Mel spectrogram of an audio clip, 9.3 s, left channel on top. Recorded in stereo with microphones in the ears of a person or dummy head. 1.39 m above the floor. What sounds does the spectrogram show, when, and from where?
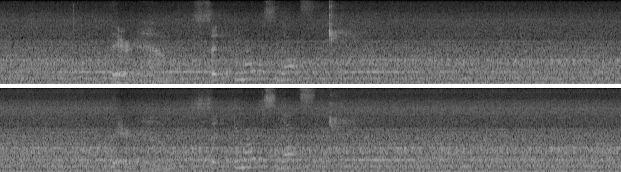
1.6 s a man speaking: 35° left (ahead or behind), 2.5 m
3.5 s a woman speaking: 25° right (ahead or behind), 1.2 m
4.9 s a finger snap: 80° left, 4.5 m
